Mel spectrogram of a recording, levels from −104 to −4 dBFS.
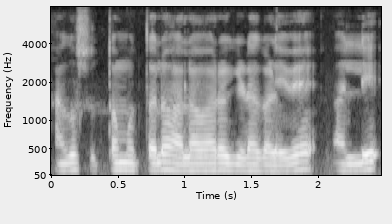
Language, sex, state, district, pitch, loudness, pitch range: Kannada, male, Karnataka, Bidar, 125 Hz, -15 LUFS, 120-130 Hz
